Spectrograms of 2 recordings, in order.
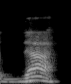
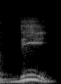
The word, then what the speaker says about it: the: omitir el uso de tanto da o di porque se tiene dos sonidos y eso es lo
